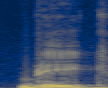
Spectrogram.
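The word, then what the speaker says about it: break: ব্রেক, ব্রেক মানে ভাঙা, I will ব্রেক। এখানে বলতে পারেন যে এখানে আরটা উচ্চারণ হলো কেন।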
